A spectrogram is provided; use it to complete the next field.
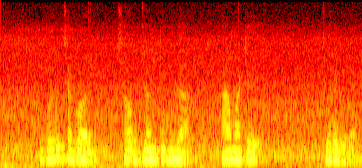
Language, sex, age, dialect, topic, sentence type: Bengali, male, 18-24, Jharkhandi, agriculture, statement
